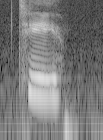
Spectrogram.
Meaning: 1. A syllable used in solfège to represent the seventh note of a major scale 2. A good luck plant (Cordyline fruticosa), an evergreen shrub
- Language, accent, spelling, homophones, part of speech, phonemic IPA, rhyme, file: English, US, ti, T / te / tea / tee, noun, /tiː/, -iː, En-us-ti.ogg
